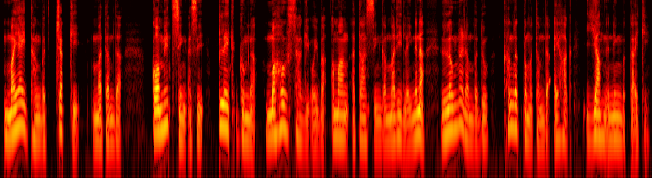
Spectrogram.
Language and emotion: Manipuri, sad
